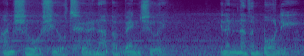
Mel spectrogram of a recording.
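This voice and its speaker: A man playing a grave, honourable warrior in a fantasy game, speaking in a deliberate, courtly way. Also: low voice. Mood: brooding, uneasy. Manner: deliberate, courtly, drops into breathy near-whispers. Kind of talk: dramatic fantasy game acting. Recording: voice under loud background music.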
